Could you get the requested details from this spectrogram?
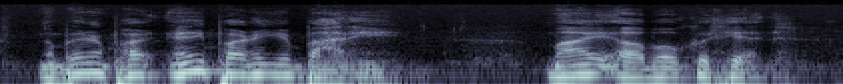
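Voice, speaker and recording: The man's lively intonation and moderate pace carry through audible room echo and noticeable background noise. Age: 80s+. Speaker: priest and former basketball player. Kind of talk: award acceptance speech. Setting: luncheon event with audience. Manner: halting.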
